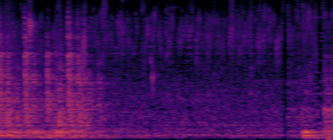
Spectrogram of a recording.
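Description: Water poured into a pot of cooking curry for bhindi gosht, a soft splashing and trickling that fades to quiet, then a brief louder gurgle near the end.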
